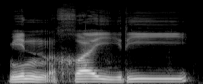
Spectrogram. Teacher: Ya, kasrotain. Maka huruf ro dibaca tipis, dibaca tarkik, tipiskan huruf ro-nya.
